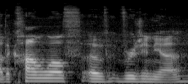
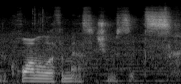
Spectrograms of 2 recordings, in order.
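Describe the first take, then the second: First: Said in the usual way. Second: Put-on "Commonwealth" in a soft Boston accent, said kwahmuhwealth, with the l dropped; a quieter, playful Boston accent on "Commonwealth". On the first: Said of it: "it's really fun to hear them say that in an accent". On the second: Streamer savouring the Boston accent from a movie. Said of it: "fun to hear them say that in an accent".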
